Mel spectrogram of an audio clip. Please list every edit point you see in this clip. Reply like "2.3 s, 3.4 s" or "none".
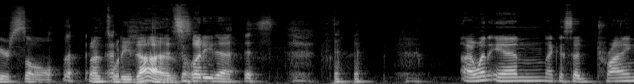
none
